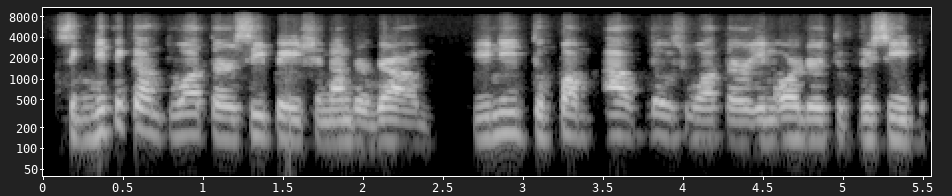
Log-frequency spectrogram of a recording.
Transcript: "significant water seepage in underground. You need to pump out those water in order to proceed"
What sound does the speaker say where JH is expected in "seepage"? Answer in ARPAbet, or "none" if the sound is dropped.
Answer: SH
